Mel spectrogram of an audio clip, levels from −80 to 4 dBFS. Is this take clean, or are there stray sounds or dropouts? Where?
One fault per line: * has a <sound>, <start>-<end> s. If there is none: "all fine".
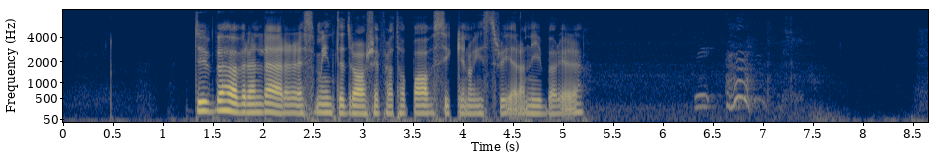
* has a sneeze, 6.3-7.4 s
